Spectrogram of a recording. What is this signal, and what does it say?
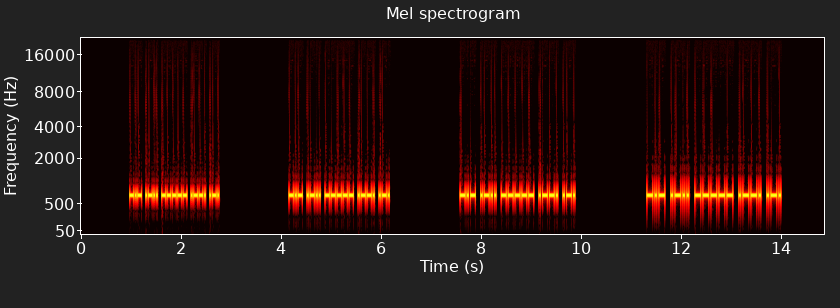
Morse code, heard as a keyed tone, about 39 wpm, 700 Hz. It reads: KL0PR KL0PR KL0PR KL0PR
